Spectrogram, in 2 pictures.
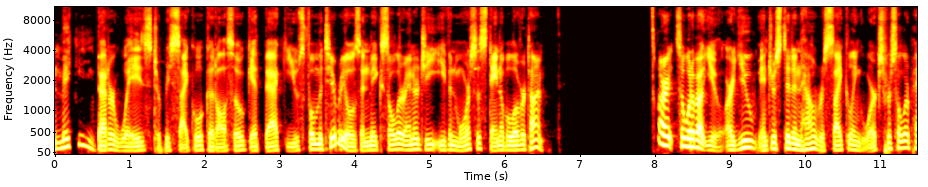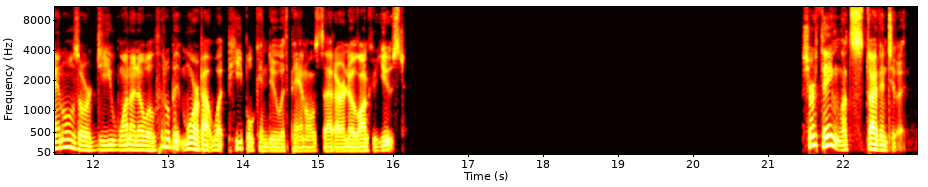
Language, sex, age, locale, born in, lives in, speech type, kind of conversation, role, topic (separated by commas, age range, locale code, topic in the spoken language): English, male, 18-19, en-US, United States, United States, read, expert-assistant, expert, How do solar panels work and what happens to them over their lifespan?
